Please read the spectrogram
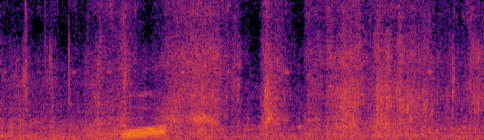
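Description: A man's short exclamation "Oh!" over the rolling noise of a homemade electric cargo bicycle on a rough road, with a few faint knocks.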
